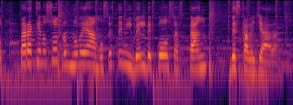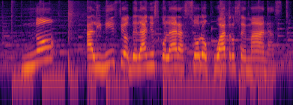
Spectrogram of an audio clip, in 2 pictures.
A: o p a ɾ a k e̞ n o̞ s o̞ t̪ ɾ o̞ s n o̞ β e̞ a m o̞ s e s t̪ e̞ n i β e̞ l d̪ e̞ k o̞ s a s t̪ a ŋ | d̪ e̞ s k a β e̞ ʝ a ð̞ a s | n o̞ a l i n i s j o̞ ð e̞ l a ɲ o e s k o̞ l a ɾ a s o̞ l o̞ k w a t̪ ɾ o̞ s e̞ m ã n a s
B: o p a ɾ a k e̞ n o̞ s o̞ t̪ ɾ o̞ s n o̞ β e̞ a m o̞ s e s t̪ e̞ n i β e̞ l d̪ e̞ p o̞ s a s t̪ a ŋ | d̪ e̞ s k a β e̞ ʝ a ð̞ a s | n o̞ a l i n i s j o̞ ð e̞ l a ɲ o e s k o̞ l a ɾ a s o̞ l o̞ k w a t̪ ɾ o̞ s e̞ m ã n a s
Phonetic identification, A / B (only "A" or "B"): A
